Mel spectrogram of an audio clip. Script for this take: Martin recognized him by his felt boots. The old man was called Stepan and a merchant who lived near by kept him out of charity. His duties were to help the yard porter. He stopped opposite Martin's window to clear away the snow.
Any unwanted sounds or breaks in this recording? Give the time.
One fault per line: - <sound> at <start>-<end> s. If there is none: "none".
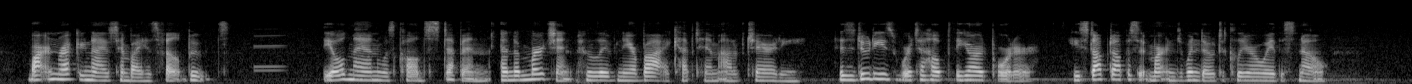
- chirp at 2.5-2.9 s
